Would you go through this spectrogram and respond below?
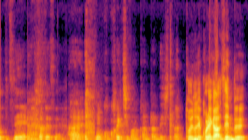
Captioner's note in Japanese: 笑い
